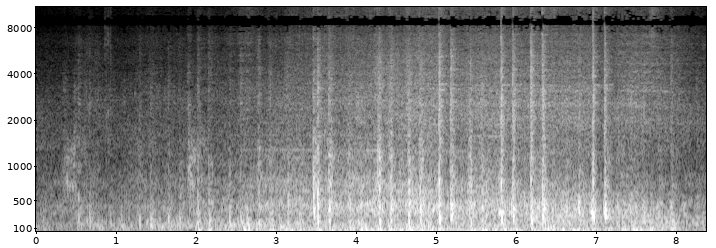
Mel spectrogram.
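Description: Ichibata Electric Railway 2100 series two-car electric train (ex-Keio 5000 series) passing by. It builds up as it approaches, is loudest for about four seconds mid-way with a run of sharp wheel clacks over the rail joints, then fades as it moves off.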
